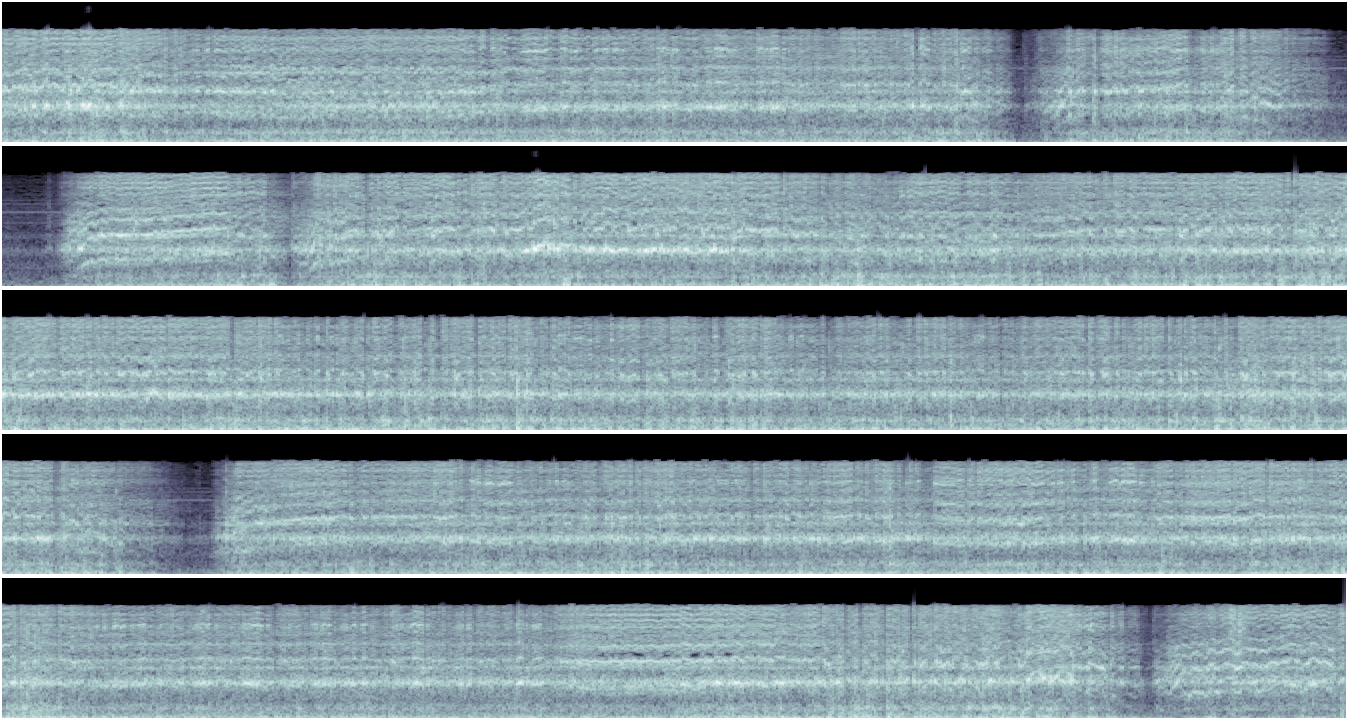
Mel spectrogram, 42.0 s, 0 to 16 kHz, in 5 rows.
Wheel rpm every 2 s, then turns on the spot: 160, 200, 230, 140, 100, 160, 220, 210, 220, 230, 230, 230, 220, 120, 230, 230, 220, 230, 230, 230, 160.
none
